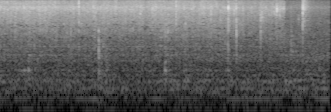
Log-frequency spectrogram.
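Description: Shallots and garlic sauté in a pan with a steady, close, crackling sizzle that runs throughout. Light clicks and scrapes of stirring break through now and then, and no one speaks.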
